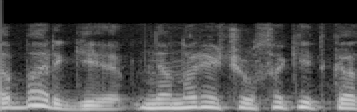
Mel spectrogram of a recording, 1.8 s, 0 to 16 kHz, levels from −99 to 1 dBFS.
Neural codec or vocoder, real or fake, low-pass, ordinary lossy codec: none; real; 7.2 kHz; MP3, 96 kbps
